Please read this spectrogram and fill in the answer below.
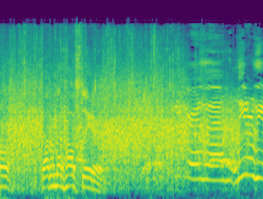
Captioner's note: some Applause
